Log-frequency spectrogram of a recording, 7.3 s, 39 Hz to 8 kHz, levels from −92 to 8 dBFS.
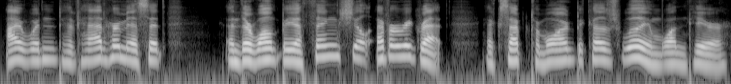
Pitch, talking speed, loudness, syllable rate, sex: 170 Hz, 190 wpm, -18 LUFS, 5.1 syllables/s, male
